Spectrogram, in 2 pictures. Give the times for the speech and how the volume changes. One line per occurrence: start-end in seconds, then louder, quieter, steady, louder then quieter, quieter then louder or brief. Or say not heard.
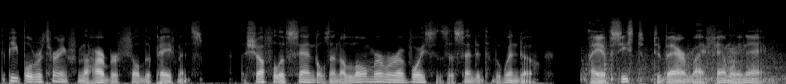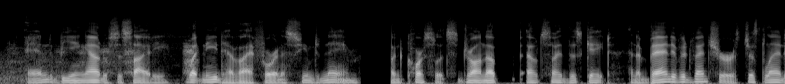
0.0-15.6 steady.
